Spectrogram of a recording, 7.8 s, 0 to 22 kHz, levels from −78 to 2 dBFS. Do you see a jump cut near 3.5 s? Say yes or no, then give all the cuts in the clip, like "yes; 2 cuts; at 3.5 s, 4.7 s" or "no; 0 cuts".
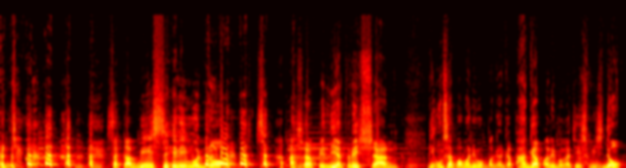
no; 0 cuts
